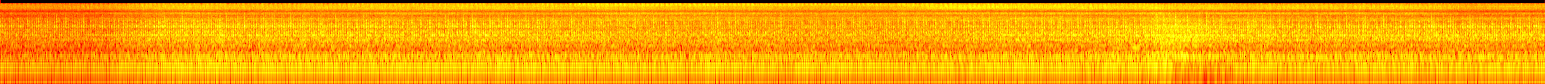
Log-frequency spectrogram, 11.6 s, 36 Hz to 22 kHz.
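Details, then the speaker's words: Force 120 (Mercury) 1999 two-stroke outboard off a Bayliner, silencers removed: runs fast and steady at about four beats a second with a raspy exhaust; idle set a bit high, adjustable down. "проверим скорости оборота классный в нём великоваты я еще эти глушители снял обороты классные великого ты сейчас можешь под регулируя"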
